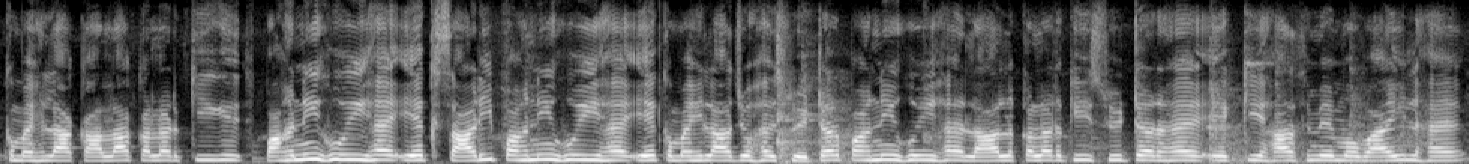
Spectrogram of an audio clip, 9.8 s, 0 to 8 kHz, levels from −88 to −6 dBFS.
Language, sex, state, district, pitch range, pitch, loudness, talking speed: Hindi, male, Bihar, Supaul, 210-230 Hz, 220 Hz, -14 LUFS, 195 wpm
